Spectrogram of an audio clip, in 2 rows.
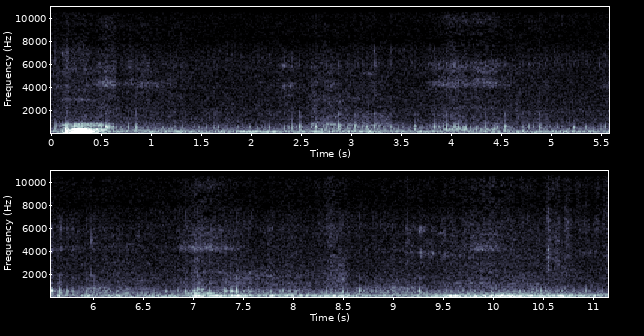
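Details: Pet cat, a nine-month-old female, in Ottawa, Canada, December 28, 2022, purring: a brief loud thump at the start, then a continuous low, even rumble that swells louder in the final seconds.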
